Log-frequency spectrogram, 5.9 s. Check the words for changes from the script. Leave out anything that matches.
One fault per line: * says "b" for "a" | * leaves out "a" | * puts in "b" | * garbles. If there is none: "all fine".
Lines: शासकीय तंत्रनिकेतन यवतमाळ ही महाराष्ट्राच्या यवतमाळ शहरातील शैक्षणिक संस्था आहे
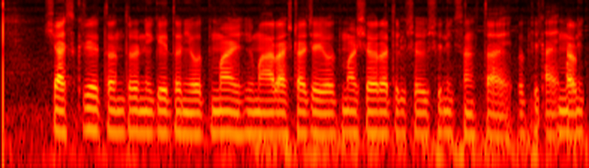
* garbles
